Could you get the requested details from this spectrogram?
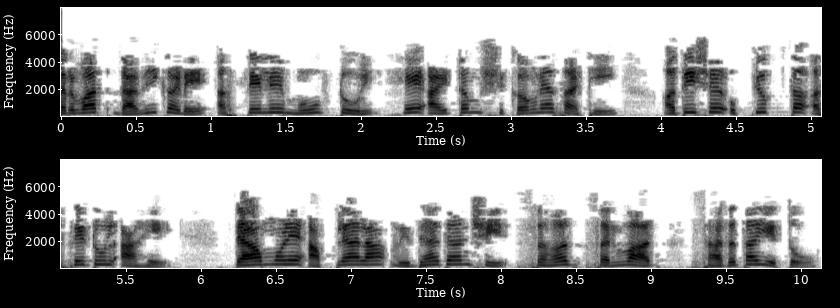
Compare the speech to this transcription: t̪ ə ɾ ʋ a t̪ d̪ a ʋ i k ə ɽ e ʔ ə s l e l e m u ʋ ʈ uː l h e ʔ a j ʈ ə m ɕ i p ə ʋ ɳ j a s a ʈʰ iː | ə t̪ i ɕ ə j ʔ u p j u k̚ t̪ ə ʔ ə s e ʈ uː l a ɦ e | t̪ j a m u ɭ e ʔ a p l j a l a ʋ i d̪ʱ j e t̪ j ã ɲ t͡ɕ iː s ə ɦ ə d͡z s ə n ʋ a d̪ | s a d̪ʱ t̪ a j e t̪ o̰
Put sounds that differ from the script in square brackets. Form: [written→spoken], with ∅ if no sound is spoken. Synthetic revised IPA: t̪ ə ɾ ʋ a t̪ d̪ a ʋ i k ə ɽ e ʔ ə s l e l e m u ʋ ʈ uː l h e ʔ a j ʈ ə m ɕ i [p→k] ə ʋ ɳ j a s a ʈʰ iː | ə t̪ i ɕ ə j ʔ u p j u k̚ t̪ ə ʔ ə s e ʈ uː l a ɦ e | t̪ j a m u ɭ e ʔ a p l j a l a ʋ i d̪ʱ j [e→a] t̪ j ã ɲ t͡ɕ iː s ə ɦ ə d͡z s ə n ʋ a d̪ | s a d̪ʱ t̪ a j e t̪ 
